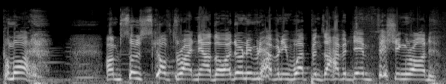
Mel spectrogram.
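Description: Young male gamer, high bright voice, over-the-top commentary, going hoarse. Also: little pitch movement, quick pace, soft background music. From Australia. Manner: loud, dramatic, squealing yelps and groans. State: starting to lose his voice. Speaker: gaming YouTuber. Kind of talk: excited gameplay commentary.

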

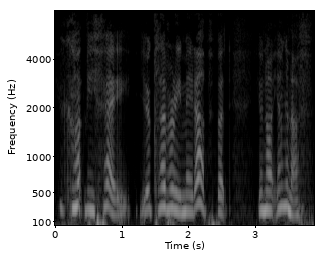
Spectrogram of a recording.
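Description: An actress as a shaken young wife in a radio drama, newly widowed. Her voice is high and soft-toned, halting and slow with bewildered fear, in a dry, close recording. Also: dry recording, rough recording. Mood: disbelieving, distraught. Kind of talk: old-time radio play acting.

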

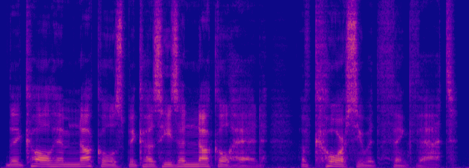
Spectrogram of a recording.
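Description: A man's voice: medium pitch, animated, moderate pace, sharp tone. A man playing an aloof, sardonic cartoon hedgehog rival, curt and dismissive, in a fan audio drama. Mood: dry, knowing.

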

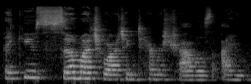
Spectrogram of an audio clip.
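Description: A woman's voice: fairly high pitch, fairly quick, sharp tone, a little hiss or hum. A young woman sitting on a couch indoors, chatting to the camera with travel tips. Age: young adult. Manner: chatty, gestures while giving travel tips. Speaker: travel vlogger. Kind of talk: seated vlog commentary. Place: small indoor room, on a couch. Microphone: camera a little way off. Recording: roomy sound from a distant camera.

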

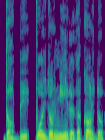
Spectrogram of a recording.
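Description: A man's voice: mid-range voice, huge pitch swings, slow, warm tone, slightly rough, dry recording, studio quality, voice pushed up, full character voice. A man doing an earnest teenage boy.

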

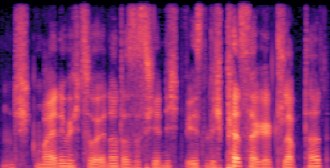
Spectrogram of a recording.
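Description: A man with a bad cold commentating a replay of his own strategy game match, explaining his moves in a relaxed way with fillers. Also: medium pitch, fast talker, no echo.

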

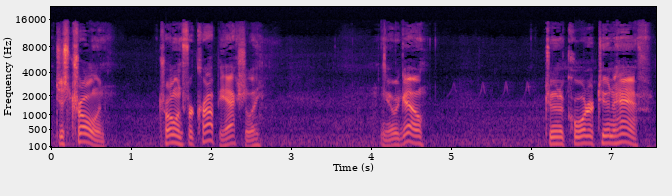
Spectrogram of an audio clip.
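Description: A man's voice: fairly high pitch, a little slow, pauses often, slight background noise. A middle-aged man hosting a fishing vlog, talking casually from a small boat on a lake and explaining step by step how he rigs his bait. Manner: relaxed, explains step by step, excited bursts at catches. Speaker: fishing channel host. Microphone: head-mounted action camera.

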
